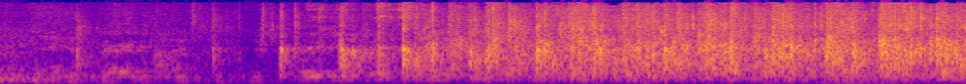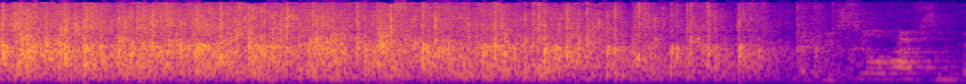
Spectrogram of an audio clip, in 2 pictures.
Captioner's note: audience applause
